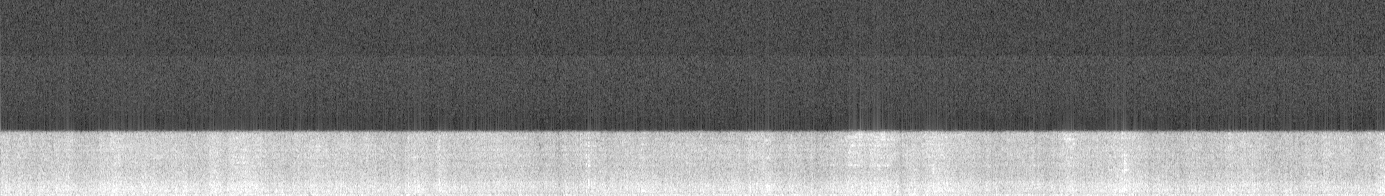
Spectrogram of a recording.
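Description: A motorcycle engine rumbles steadily while riding.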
